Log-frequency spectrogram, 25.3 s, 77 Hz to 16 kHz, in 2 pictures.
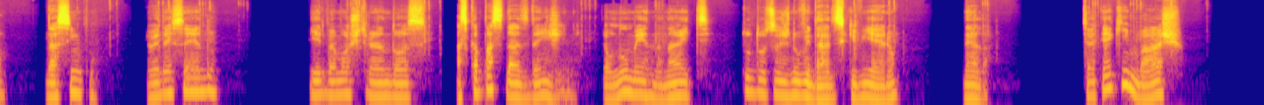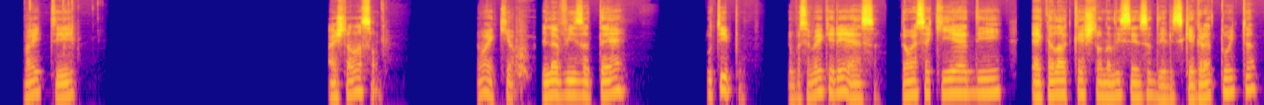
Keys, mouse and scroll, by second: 0.8 middle click, 0.9-3.3 scroll down 3, 3.3-4.0 scroll down 1, 4.0-5.6 scroll down 1, 5.6-9.5 scroll down 1, 14.3-16.2 scroll down 3, 16.2 scroll up 1.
